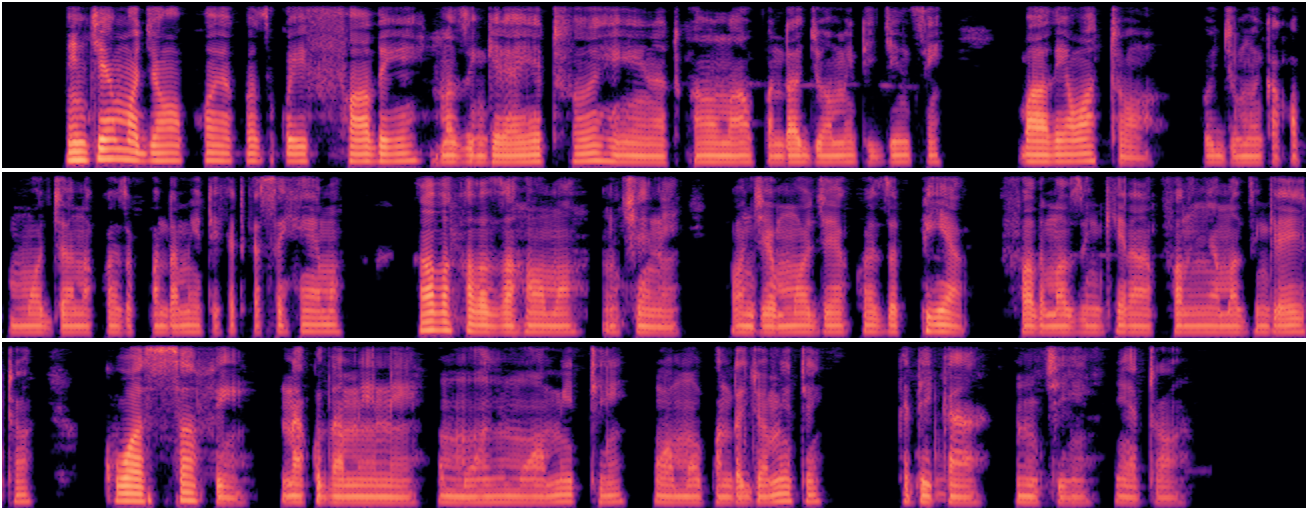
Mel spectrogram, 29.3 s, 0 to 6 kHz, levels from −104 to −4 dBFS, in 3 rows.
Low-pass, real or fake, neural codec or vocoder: 5.4 kHz; real; none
